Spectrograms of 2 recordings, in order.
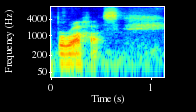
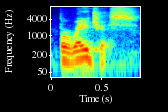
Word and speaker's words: Barajas: Once I said the last name is Barajas. And she goes, I just always figured it was Barajas because it rhymes with courageous.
